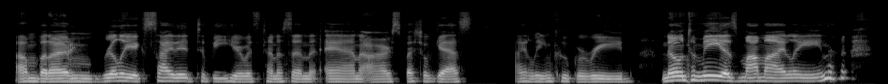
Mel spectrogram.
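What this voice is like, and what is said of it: Voice altered from illness. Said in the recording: “my voice is a little different than it normally is because I've been sick and I'm coming out of it.”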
